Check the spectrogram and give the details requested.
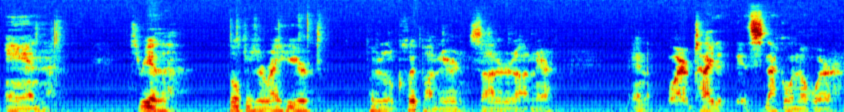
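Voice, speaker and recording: Bright-voiced man chatting, humming noisy background. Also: lowish voice, level tone, unhurried, long pauses. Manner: informal, folksy, thinking aloud. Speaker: radio repair hobbyist showing a restoration. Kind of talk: casual hands-on workshop chat. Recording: clear background noise, electrical hum.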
